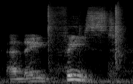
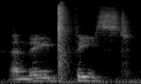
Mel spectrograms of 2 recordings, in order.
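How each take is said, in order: Both takes have the same delivery.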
